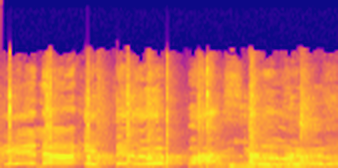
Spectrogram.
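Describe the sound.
Audience applause again, with sharp, fairly regular claps sounding over loud cheering and voices, the crowd noise sustained and energetic for the whole stretch.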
